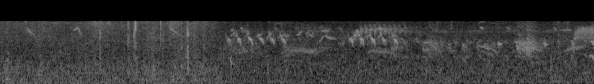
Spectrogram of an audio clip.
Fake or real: fake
